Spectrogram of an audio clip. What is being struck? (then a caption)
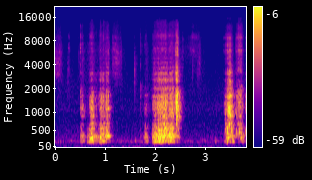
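Scratch-art paper sheet scratched with a wooden stylus. A wooden stylus scratches strokes across the sky area of a flat, black-coated scratch-art paper sheet while the other hand holds the sheet. Three dry, raspy scratching strokes are heard, separated by quiet pauses, with a papery rubbing texture concentrated in the midrange.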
